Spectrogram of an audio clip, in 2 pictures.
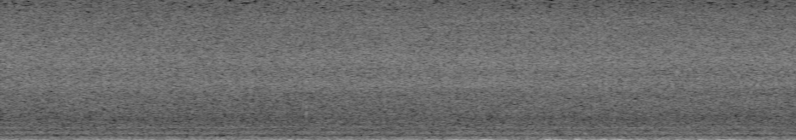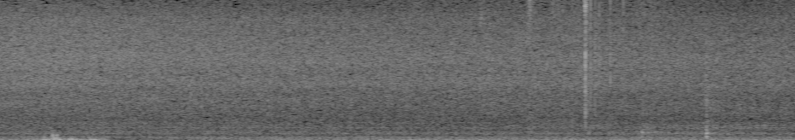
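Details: Low outdoor rumble of wind and distant traffic, with a brief louder rustle before seven seconds and a few faint ticks near the end.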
